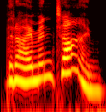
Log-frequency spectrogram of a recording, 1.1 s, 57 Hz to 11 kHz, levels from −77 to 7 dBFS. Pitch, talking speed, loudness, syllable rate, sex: 260 Hz, 225 wpm, -17 LUFS, 4.3 syllables/s, female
